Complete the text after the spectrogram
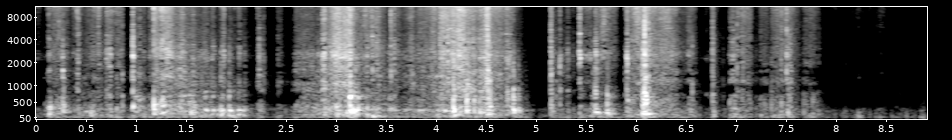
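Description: Cardboard and plastic packaging rustle and crinkle as they are handled.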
